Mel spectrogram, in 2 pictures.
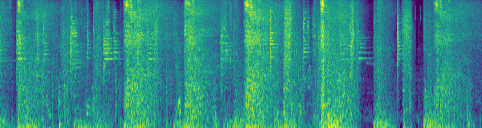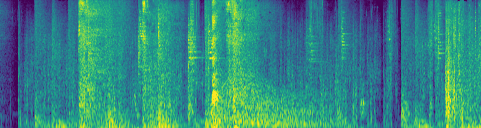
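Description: Game characters clash in battle, with spell effects crackling and bursting.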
